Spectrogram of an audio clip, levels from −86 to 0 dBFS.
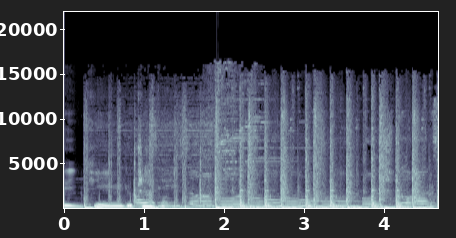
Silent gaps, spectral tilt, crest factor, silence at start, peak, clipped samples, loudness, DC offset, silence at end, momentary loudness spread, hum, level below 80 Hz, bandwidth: none; -5 dB/octave; 12 dB; 0 s; 0 dBFS; under 0.1%; -13 LUFS; under 0.1%; 0 s; 6 LU; none; -14 dBFS; 17 kHz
